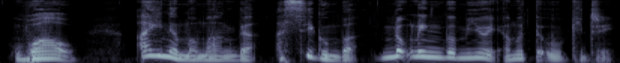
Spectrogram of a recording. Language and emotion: Manipuri, surprised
